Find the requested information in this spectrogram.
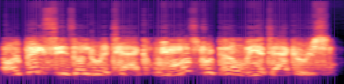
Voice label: pilot base under attack, english; War Thunder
